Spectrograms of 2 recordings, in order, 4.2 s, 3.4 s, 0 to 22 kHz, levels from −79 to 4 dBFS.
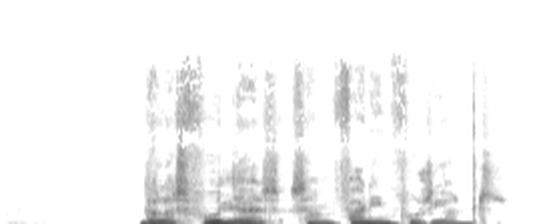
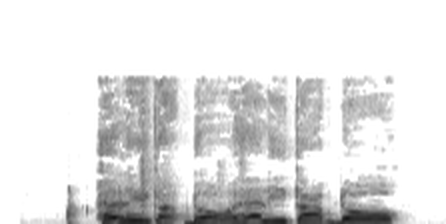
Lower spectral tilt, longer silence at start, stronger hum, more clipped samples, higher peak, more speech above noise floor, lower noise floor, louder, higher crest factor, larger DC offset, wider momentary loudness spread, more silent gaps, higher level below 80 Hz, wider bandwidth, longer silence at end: first, -6.5 dB/octave vs -3.5 dB/octave; first, 1.05 s vs 0.5 s; neither; neither; second, -18 dBFS vs -2 dBFS; first, 54 dB vs 25 dB; first, -87 dBFS vs -38 dBFS; second, -34 LUFS vs -14 LUFS; first, 18 dB vs 12 dB; neither; first, 14 LU vs 6 LU; neither; second, -68 dBFS vs -62 dBFS; about the same, 16.5 kHz vs 15 kHz; about the same, 0.45 s vs 0.4 s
